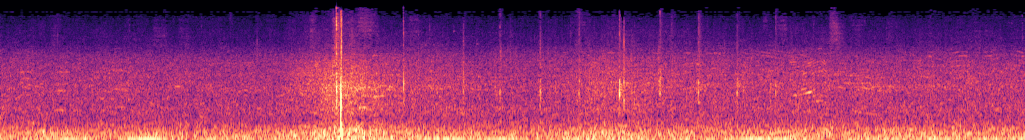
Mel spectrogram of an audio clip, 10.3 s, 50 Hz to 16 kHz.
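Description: Steady ballpark crowd murmur, with one sharp pop about three and a half seconds in as an 88 mph pitch smacks into the catcher's mitt for a strike.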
